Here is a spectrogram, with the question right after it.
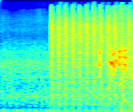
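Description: Rapid automatic enemy gunfire in the video game MARS: Scarlet Storm Rising erupts after a brief quiet moment and keeps rattling in a dense, steady burst of shots at moderate loudness.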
